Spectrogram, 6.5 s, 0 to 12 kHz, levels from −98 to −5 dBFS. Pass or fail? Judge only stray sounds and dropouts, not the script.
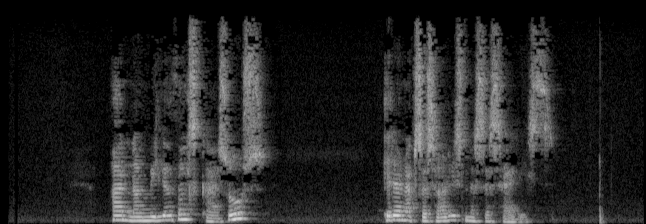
pass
